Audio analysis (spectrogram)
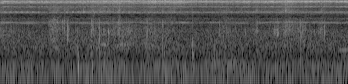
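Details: On a walk through a village in Subang, insects keep up a steady, thin, high-pitched whine beneath the crunch of footsteps.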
